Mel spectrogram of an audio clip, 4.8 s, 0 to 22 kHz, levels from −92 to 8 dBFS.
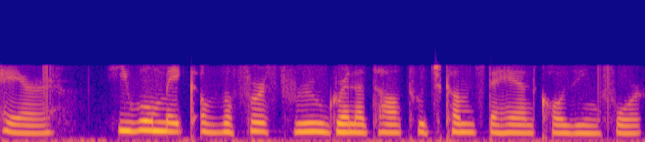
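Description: Two short bursts of bit errors on a digital phone line, 0.32–0.39 s and 4.48–4.57 s, put sharp ticks over the speech. Flipped bits corrupt single G.711 samples, and roughly 0.3% and 0.15% error rates across a few frames produce brief crackle.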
